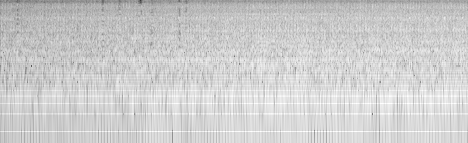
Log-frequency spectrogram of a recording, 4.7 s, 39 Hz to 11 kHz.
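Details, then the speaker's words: 2006 Volvo S80 T6 B6294T 2.9L turbo inline-six after timing belt replacement, once the side cover rubbing the harmonic balancer was eased: smooth, even idle with a steady hum, no knocks, misses or rattles; normal idle. "There, that's better. That sounds a little better now."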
